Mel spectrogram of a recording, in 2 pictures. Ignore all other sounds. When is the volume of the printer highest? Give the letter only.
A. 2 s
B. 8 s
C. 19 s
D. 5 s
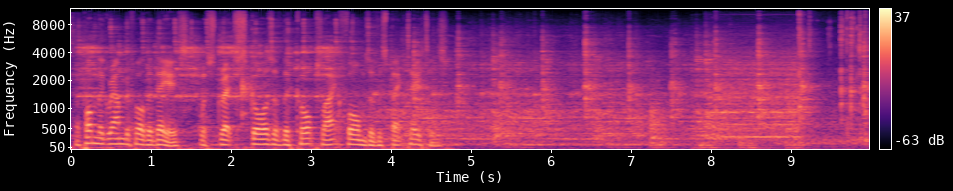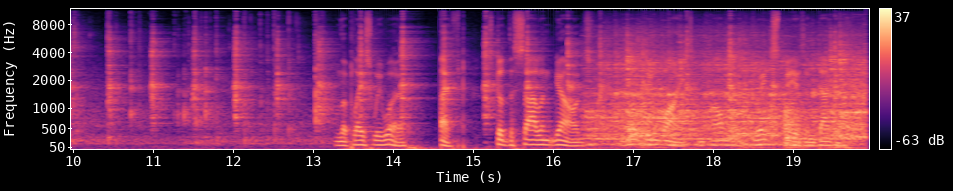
C.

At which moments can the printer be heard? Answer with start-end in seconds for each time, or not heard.
0.0-9.2, 16.4-19.9.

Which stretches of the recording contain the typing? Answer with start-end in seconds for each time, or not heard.
8.8-14.4.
